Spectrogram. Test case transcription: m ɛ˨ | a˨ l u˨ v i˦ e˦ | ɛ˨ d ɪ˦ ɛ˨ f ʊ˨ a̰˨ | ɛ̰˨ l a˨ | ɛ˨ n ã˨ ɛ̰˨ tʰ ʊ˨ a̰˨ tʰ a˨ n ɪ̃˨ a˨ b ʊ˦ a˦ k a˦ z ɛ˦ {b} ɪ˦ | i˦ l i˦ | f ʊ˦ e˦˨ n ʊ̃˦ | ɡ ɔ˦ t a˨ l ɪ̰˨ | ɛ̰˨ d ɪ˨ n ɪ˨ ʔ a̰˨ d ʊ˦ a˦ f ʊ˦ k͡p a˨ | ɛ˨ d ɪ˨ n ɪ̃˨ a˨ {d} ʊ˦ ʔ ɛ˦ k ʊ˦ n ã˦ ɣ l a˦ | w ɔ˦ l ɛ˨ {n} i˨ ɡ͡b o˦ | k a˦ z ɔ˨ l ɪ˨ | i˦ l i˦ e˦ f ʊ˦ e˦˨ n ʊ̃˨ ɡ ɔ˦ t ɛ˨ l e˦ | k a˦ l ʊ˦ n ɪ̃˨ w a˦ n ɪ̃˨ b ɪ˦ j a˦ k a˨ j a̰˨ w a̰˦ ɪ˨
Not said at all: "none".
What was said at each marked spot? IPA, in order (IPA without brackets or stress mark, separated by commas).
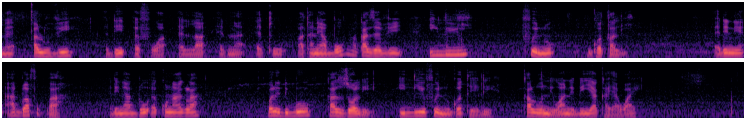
v, d, d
